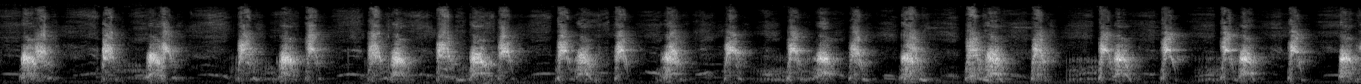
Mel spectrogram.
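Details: Pomeranian yapping nonstop, roughly two sharp high barks per second for the whole stretch, each bark clipped and bright, with thin whines slipping in between.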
